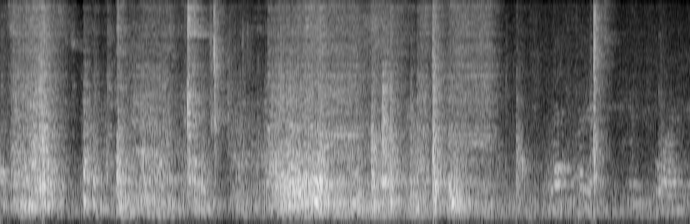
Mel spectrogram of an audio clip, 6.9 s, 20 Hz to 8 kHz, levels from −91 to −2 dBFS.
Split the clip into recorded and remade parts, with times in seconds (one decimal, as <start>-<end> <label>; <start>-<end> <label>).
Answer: 0.0-3.4 remade; 3.4-4.9 recorded; 4.9-6.9 remade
